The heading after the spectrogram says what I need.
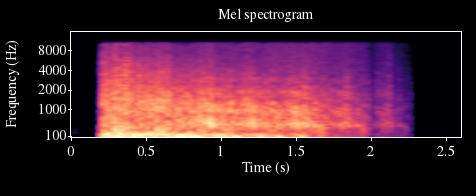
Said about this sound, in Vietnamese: Đó là một tiếng nổ vang trời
